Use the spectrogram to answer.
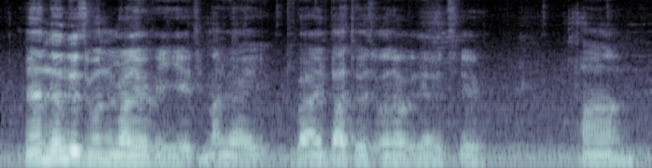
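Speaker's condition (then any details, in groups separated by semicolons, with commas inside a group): Cerebral palsy; affects legs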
